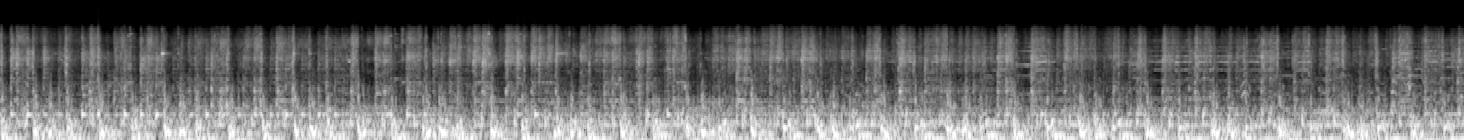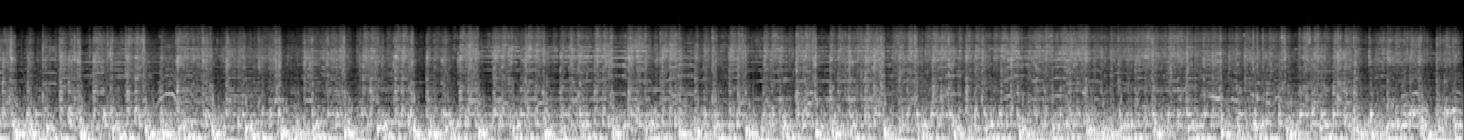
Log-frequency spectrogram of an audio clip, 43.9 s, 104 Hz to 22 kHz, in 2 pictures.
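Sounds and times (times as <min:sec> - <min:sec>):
deep bass drums: 0:00.0 - 0:43.9
snare drums: 0:00.0 - 0:43.9.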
